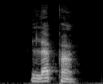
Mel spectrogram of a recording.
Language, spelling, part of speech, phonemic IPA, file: French, lapins, noun, /la.pɛ̃/, LL-Q150 (fra)-lapins.wav
- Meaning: plural of lapin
